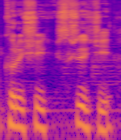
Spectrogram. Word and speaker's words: Kurotsuchi: that name right cuz you guys told me it's good of su Chi so I'm gonna say kurotsuchi so let me explain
